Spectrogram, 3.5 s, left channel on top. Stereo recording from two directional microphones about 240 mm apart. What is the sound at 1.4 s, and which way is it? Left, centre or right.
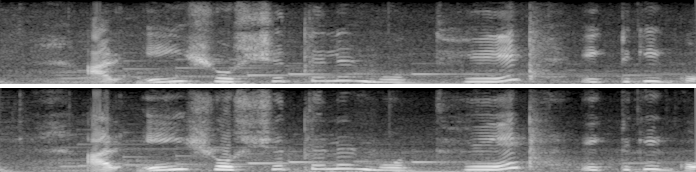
Speech, right.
